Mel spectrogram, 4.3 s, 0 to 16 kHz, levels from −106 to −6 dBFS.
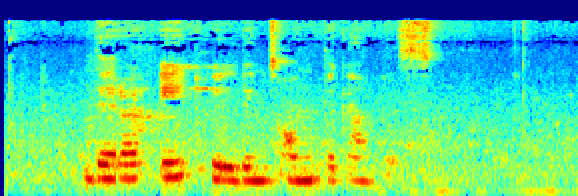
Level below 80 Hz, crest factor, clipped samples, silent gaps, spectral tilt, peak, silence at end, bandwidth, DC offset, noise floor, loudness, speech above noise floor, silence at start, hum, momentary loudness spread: -52 dBFS; 16 dB; under 0.1%; none; -4 dB/octave; -2 dBFS; 0.15 s; 11.5 kHz; under 0.1%; -43 dBFS; -18 LUFS; 26 dB; 0.05 s; none; 12 LU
